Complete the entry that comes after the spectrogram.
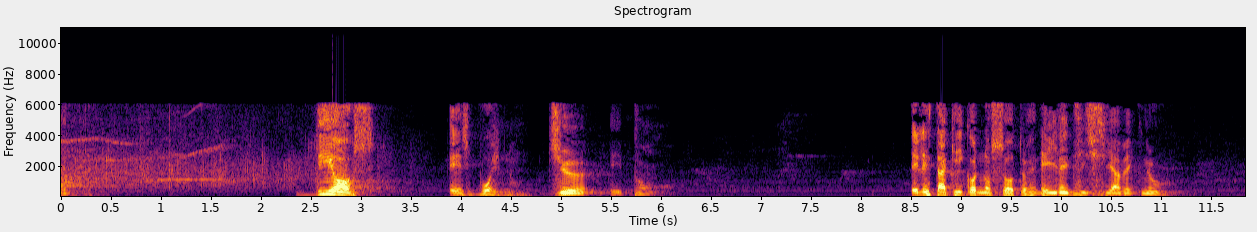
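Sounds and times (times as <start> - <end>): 
congregation applauding during a church service: 0.0 - 3.7
speech: 2.5 - 3.2, 3.9 - 5.9, 8.5 - 11.2.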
